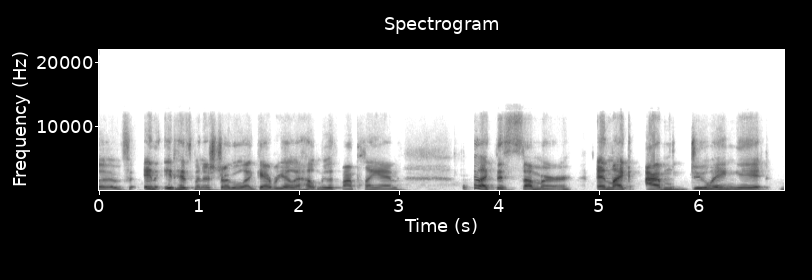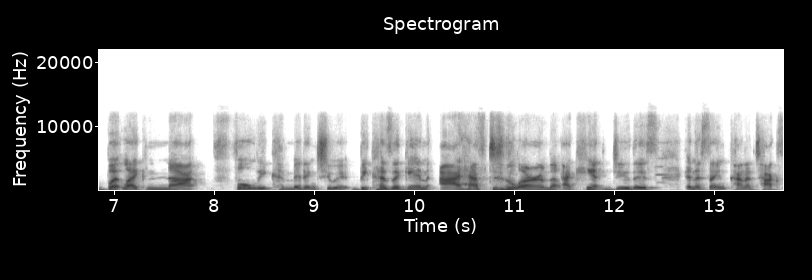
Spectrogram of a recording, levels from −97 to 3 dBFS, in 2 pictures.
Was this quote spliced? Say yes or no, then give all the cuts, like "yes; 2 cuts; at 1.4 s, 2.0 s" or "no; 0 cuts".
yes; 4 cuts; at 3.8 s, 5.7 s, 7.9 s, 11.5 s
